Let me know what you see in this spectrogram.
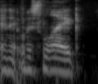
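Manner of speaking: plain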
